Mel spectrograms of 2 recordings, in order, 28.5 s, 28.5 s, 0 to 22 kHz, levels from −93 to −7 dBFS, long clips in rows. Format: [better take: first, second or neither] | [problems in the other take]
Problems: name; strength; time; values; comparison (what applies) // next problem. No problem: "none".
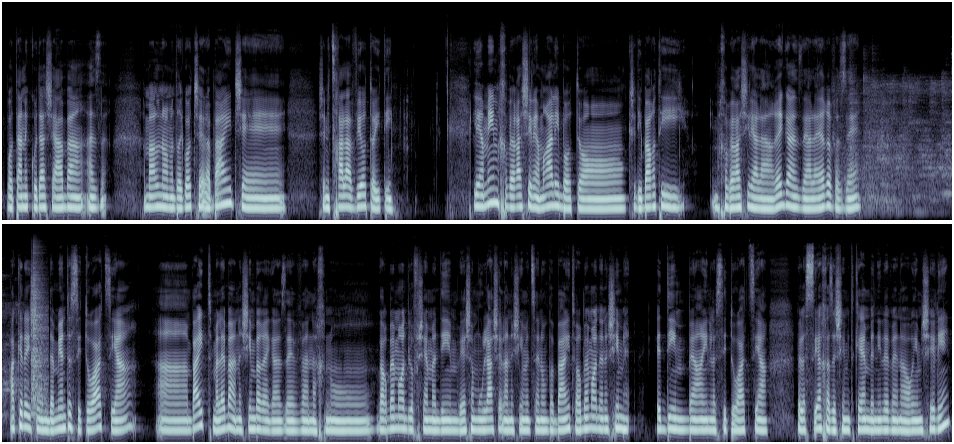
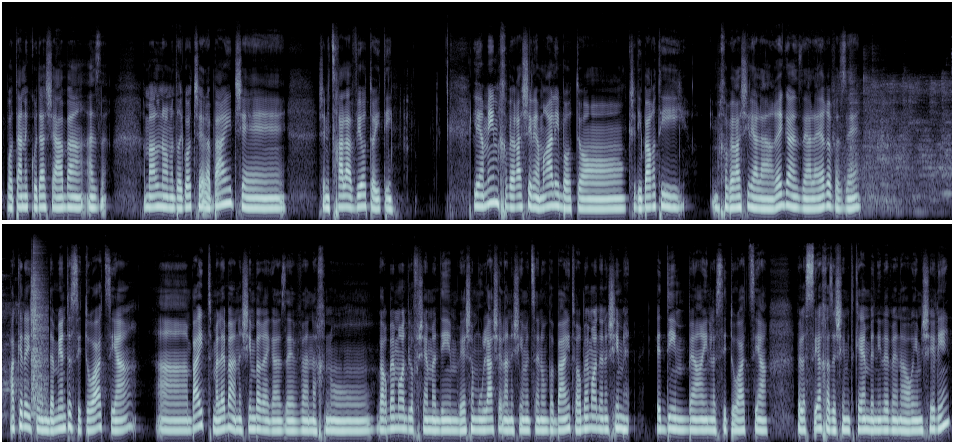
neither | door banging; noticeable; from 13 to 15 s; peak 7 dB below the speech; the same in both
